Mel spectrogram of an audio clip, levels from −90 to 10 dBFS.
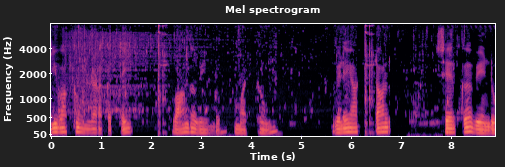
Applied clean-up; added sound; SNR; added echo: classical method spectral subtraction.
